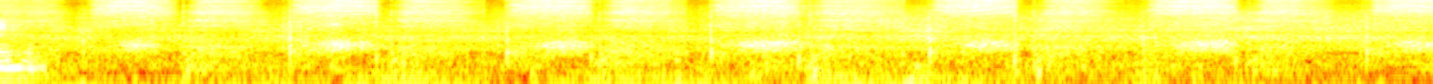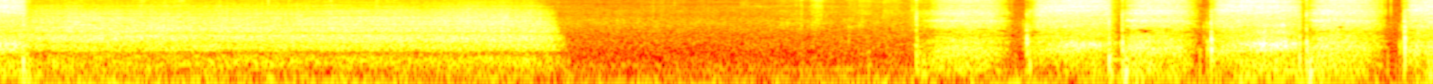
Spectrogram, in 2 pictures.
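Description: A hand air pump blowing air through a hose nozzle onto glowing sodium in a steel can, in short hissing puffs about two a second. About halfway through the puffs give way to a steady hiss, then drop out briefly, and the puffs resume near the end.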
